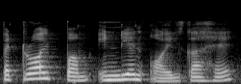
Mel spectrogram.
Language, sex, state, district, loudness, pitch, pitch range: Hindi, female, Uttar Pradesh, Lucknow, -17 LUFS, 205 Hz, 175-235 Hz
